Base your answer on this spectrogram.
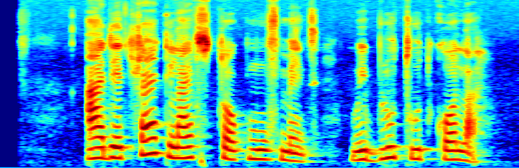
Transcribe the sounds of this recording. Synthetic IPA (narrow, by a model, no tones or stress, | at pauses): adetɹaklajfstɔk̚muvmɛ̃nt | wiblutʰutkʰɔla̰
